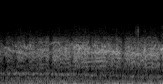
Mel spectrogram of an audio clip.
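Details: Emperor penguin chick in Antarctica, held while being fitted with a flipper band for study, gives a harsh, honking squawk that runs on without a break, over a man's calm spoken voice.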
